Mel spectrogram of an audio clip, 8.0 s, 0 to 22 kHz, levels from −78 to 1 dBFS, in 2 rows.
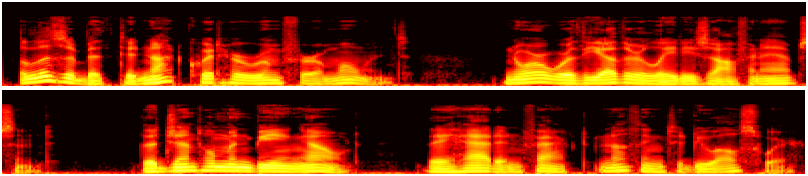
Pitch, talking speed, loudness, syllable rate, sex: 105 Hz, 210 wpm, -19 LUFS, 6.4 syllables/s, male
